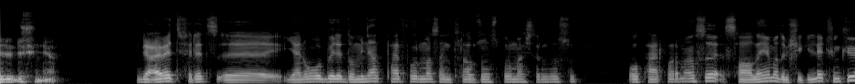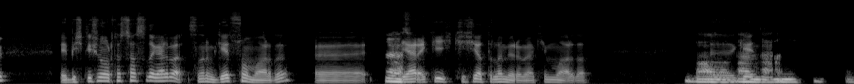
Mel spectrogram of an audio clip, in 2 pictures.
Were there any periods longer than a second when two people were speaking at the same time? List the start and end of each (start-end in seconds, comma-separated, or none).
none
